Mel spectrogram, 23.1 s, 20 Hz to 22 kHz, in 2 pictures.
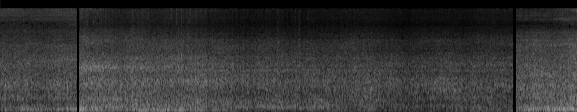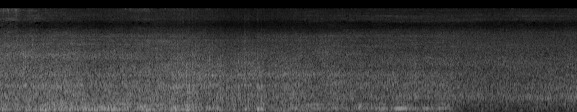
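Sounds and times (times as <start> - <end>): wheels rumbling on rails: 0.0 - 23.0
model train motor hum: 10.4 - 23.0.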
